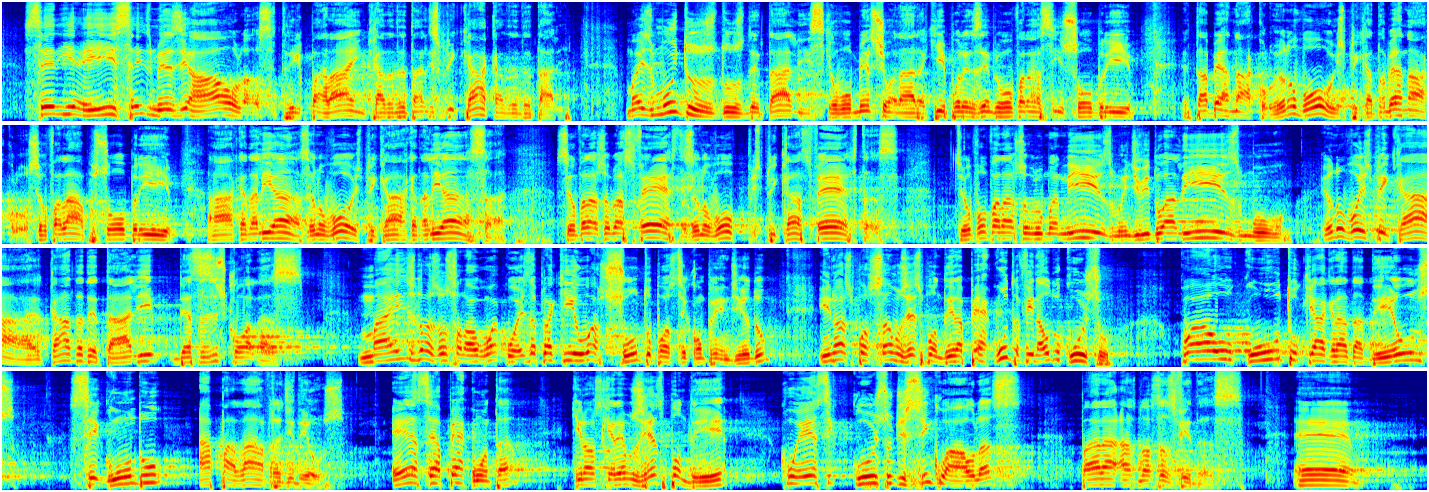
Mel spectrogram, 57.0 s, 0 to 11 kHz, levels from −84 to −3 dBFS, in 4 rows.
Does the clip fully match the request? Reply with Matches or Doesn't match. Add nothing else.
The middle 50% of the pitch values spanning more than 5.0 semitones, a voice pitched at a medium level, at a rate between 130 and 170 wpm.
Matches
